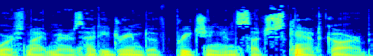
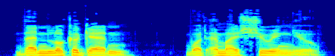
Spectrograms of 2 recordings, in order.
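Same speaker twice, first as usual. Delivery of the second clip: God's voice; 4 semitones higher, 8 dB louder than usual. A narrator's reading. God speaking to Lester.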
